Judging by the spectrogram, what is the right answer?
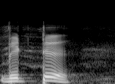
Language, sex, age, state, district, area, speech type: Tamil, male, 45-60, Tamil Nadu, Tiruvannamalai, rural, read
